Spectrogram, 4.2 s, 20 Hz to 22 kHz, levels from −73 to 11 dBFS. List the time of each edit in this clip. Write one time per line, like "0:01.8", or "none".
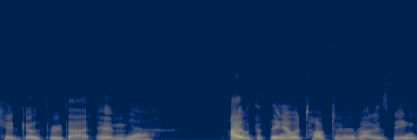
none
